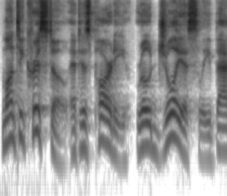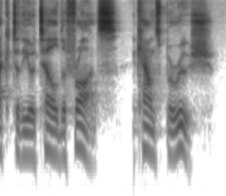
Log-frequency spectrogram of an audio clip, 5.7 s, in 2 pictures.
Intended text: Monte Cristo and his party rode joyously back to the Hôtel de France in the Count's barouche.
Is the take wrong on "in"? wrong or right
wrong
